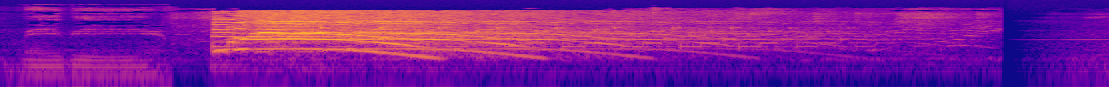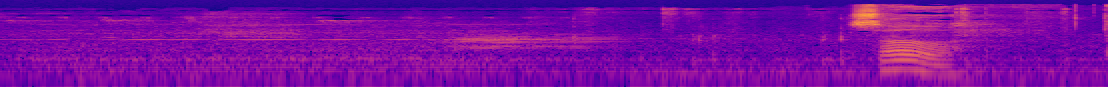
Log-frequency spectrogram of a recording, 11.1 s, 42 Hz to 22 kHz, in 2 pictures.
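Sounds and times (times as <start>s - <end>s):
faint held tone: 1.1s - 4.8s.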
